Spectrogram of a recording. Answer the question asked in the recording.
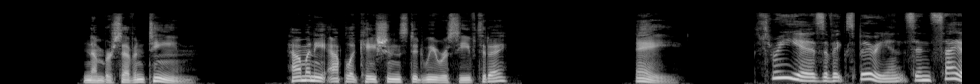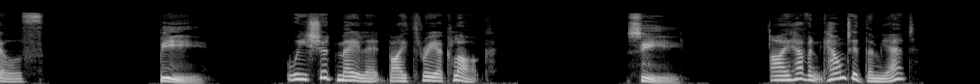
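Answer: C: I haven't counted them yet.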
